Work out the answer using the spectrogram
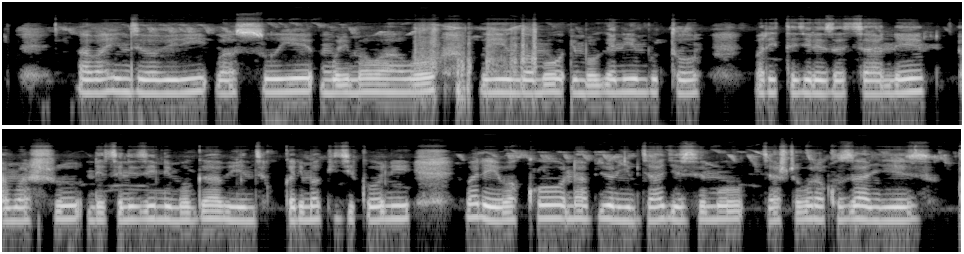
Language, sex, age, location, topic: Kinyarwanda, female, 18-24, Kigali, agriculture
